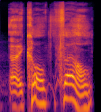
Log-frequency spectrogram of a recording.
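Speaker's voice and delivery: tiny, high croaking voice, foul drawn out. Narrator voicing Hoops' reply to Applejack, small croaking voice. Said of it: "Hoops croaked in a small voice".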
